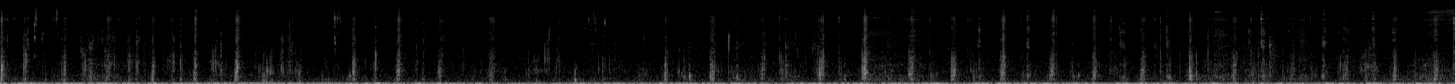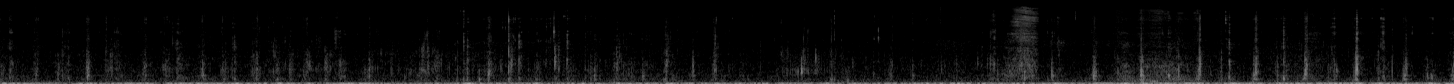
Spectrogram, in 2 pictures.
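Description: A person chewing food with the mouth close to the microphone: a continuous run of small wet mouth clicks and smacks, with one louder click near the end.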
